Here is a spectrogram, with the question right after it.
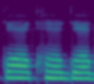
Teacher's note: সেরকমই ব্যঞ্জন ধ্বনির ক্ষেত্রে এরা হচ্ছে কণ্ঠের জন্য দায়ী, মানে ক খ গ ঘ বললে দেখুন একদম কণ্ঠ থেকে আওয়াজটা বেরিয়ে আসছে।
